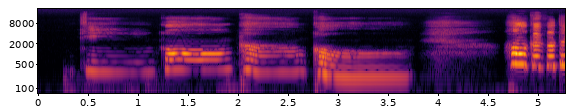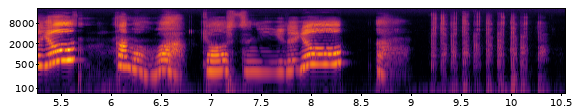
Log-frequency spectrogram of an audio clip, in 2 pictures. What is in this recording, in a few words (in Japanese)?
教室プレイ 放課後のキンコンカンコン♪; ステレオ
